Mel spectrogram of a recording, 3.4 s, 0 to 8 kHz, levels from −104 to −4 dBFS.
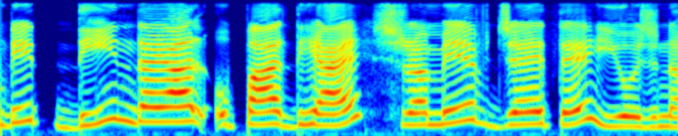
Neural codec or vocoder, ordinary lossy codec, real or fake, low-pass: none; none; real; 7.2 kHz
